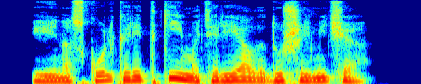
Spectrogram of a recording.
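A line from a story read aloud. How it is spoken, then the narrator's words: Plain. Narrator (Russian): спросил Ян Динтянь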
